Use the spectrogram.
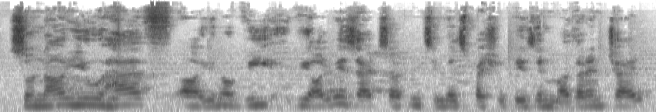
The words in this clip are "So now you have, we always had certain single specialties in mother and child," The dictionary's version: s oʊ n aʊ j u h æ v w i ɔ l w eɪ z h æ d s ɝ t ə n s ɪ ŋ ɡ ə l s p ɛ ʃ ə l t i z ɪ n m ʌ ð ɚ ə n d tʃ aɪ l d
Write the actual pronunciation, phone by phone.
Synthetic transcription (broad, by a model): s oʊ n aʊ j u h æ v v i ɔ l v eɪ z h æ d s ɝ t ə n s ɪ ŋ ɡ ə l s p ɛ ʃ ə l t i z ɪ n m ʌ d ɚ ə n d tʃ aɪ l d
